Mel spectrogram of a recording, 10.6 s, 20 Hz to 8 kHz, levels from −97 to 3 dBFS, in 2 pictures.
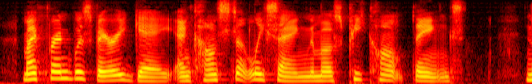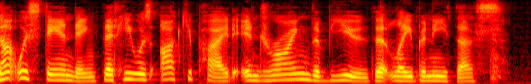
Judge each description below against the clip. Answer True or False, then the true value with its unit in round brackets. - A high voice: False (165 Hz)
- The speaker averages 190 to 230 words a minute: False (140 wpm)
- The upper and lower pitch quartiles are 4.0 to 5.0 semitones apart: True (4.4 semitones)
